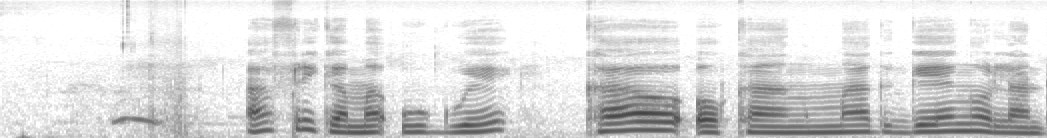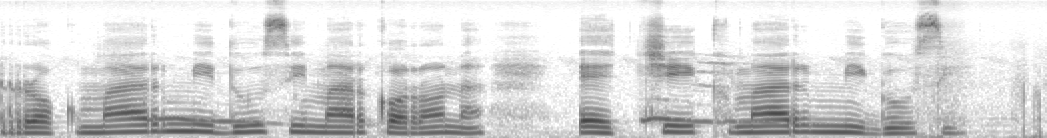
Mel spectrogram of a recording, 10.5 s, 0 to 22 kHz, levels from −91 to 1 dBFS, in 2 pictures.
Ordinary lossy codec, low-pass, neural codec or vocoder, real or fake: none; none; none; real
